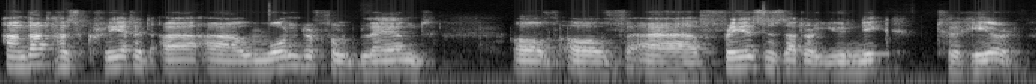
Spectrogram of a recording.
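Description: Northern Irish man, Tyrone accent, wry storyteller guest, bright lively voice, dull remote line. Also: medium pitch, takes it slowly. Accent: Northern Irish, County Tyrone. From Northern Ireland. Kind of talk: casual interview over a phone line.

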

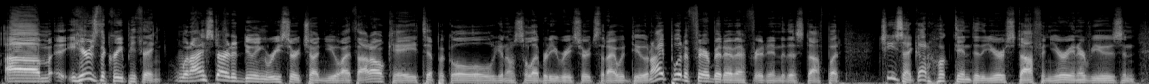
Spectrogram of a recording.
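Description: A male radio host talks in a lively, jokey, self-deprecating way. His voice is lowish with a bouncy, animated pitch. The sound is close and dry. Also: fairly quick, no echo. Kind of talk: casual radio interview.

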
